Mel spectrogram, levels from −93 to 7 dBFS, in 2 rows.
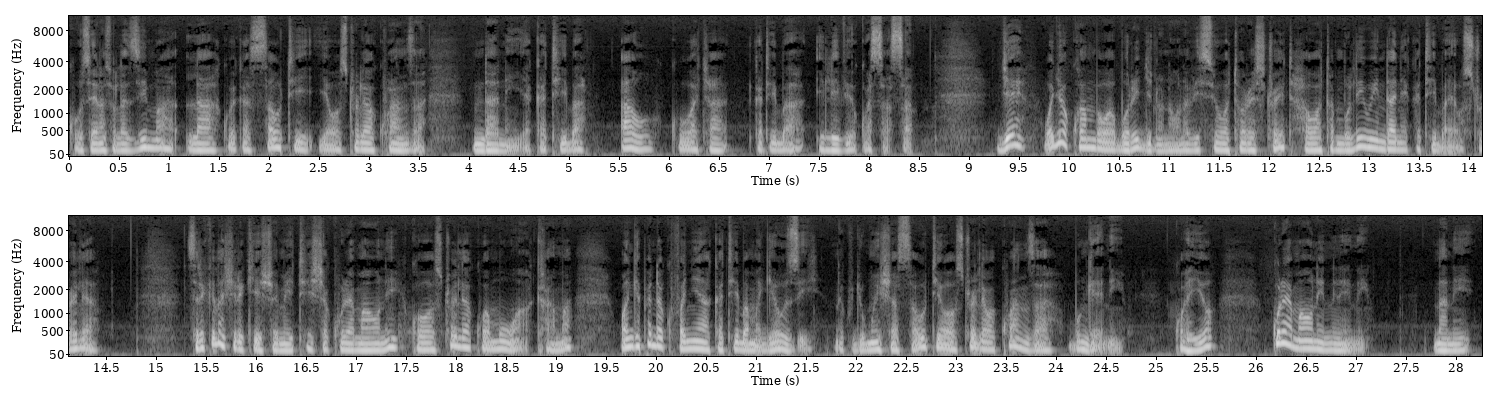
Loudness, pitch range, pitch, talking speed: -20 LUFS, 115-140 Hz, 120 Hz, 140 wpm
